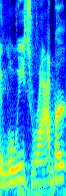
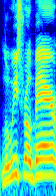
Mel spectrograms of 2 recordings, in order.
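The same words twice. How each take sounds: First: Robert said as "RAH-bert"; anglicized name. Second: Robert said as "roh-BEAR"; Spanish-style name. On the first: Retold or imitated. Teasing fans for how they say it, Robert slowly as "RAH-bert". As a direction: slowly stress the front of Robert, "RAH-bert", with a final rise. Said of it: "as you guys like to say". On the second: Shown as a demonstration. Introducing the player to fans, Robert proudly as "roh-BEAR". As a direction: stress the end of Robert, "roh-BEAR", punched loud and high. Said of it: "or as you guys like to say".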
